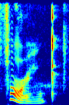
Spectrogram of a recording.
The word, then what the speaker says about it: Ferenc: F-E-R-E-N-C. But when they pronounce it, like the Hungarian people, they say it's like Frank. – Frank.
